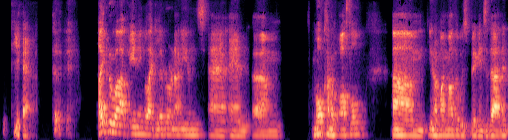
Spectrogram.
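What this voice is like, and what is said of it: British accent. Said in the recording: “I'm British, as you can probably tell from my accent.”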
